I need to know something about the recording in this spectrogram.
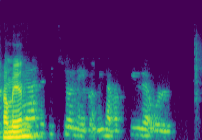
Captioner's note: speaks faintly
